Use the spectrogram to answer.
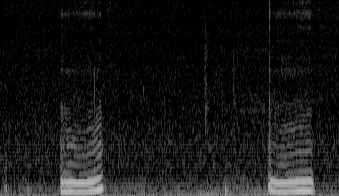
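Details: Loud whistling, humming snores with a long pause between them from a small Chihuahua sleeping deeply; snoring.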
